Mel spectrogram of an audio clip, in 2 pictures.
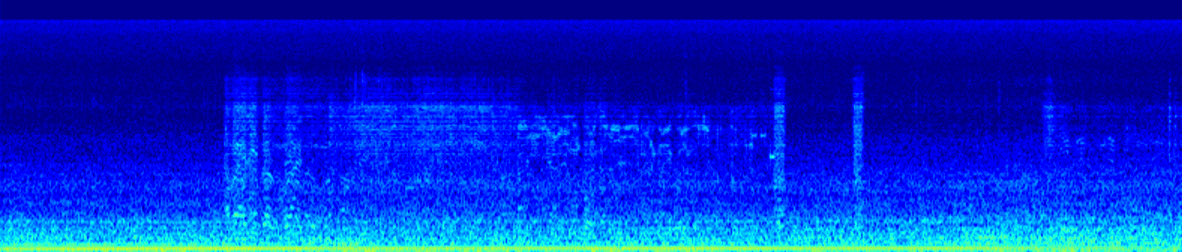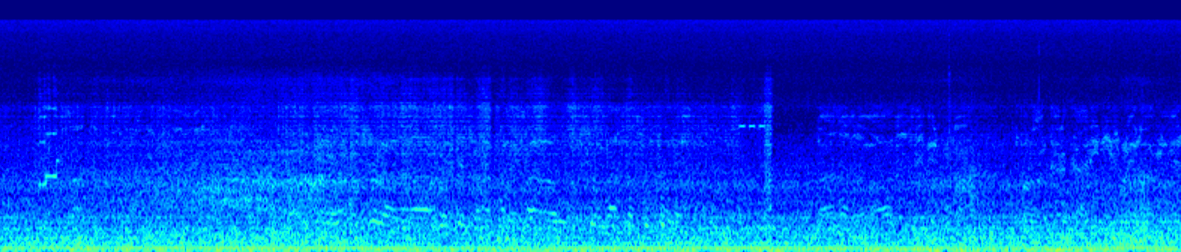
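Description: Tyres roll and rumble on an asphalt road.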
